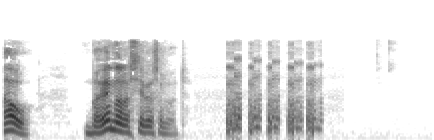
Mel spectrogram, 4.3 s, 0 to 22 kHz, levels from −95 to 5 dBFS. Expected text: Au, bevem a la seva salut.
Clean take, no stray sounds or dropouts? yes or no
no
